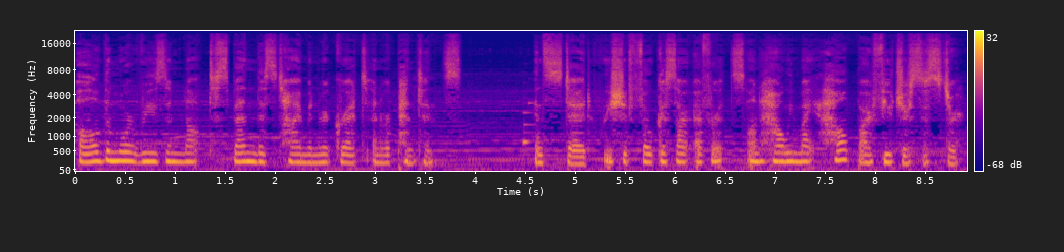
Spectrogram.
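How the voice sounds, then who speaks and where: A woman's voice: medium pitch, steady tone, natural voice. A woman acting a solemn, composed ancient goddess. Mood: resolute. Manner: measured, formal, dignified. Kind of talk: dramatic game cutscene acting. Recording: background music under the voice.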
